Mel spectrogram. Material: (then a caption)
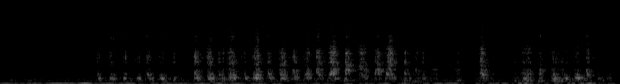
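Coated card. A wooden stylus scratches a rapid series of short strokes along a vase outline on a flat black-coated scratch art card. The result is a quiet, dry, rhythmic rasping with a faint mid-low tonal edge to each stroke, separated by brief pauses.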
